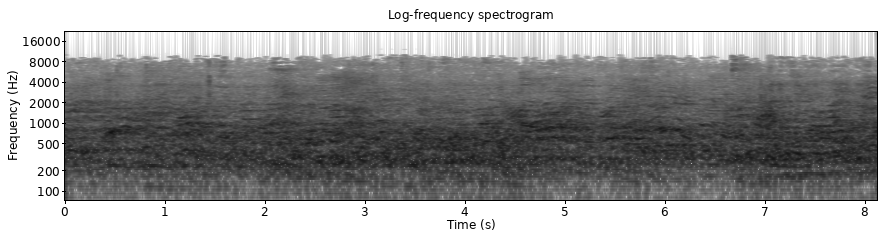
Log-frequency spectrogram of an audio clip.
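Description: Steady background chatter of several people talking at once, with no single voice standing out.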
